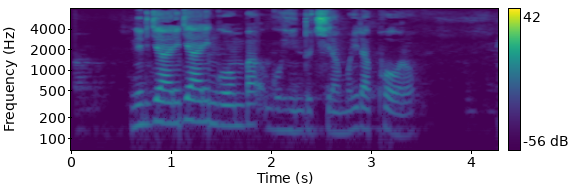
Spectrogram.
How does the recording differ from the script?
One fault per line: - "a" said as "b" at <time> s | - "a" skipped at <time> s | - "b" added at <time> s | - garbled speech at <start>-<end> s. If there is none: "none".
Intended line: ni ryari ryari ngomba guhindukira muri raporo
none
